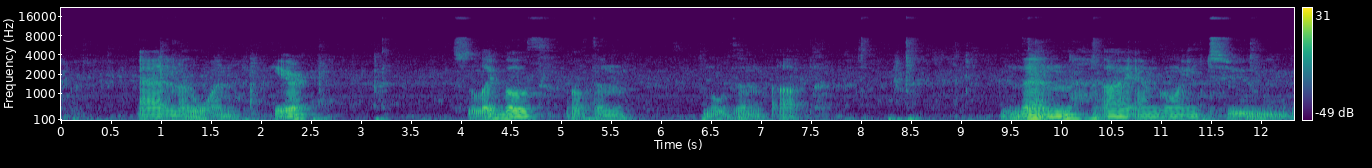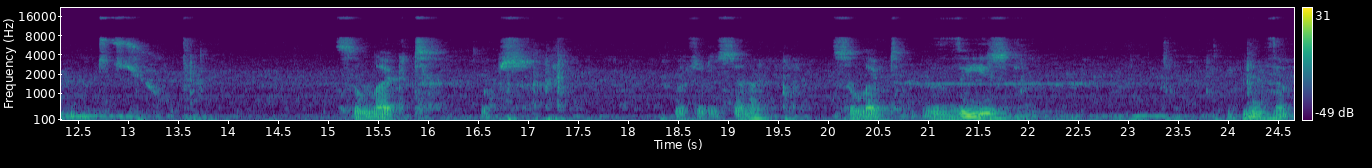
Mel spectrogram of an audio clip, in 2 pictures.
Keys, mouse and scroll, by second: 0.9 ctrl+r, 2.5 a, 3.1 b, 5.2 g, 8.3 a, 8.5-11.8 middle drag, 17.2 shift+s, 19.5 b, 24.2 g.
